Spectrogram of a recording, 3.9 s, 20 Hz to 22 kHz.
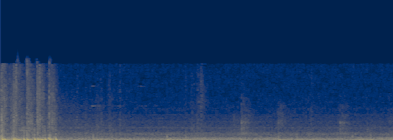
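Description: Flatline rifle fire in the video game Titanfall 2, a loud, tight automatic burst lasting about half a second, followed by a steady dense rumble of in-game ambience.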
